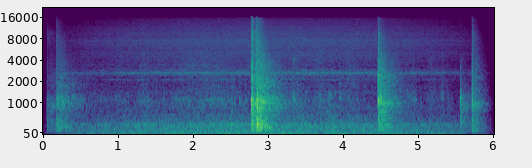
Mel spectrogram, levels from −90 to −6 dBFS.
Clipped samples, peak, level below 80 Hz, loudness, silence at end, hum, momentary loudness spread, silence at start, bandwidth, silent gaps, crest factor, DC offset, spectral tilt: under 0.1%; -10 dBFS; -50 dBFS; -33 LUFS; 0.1 s; none; 23 LU; 0.05 s; 16 kHz; none; 26 dB; under 0.1%; -4 dB/octave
